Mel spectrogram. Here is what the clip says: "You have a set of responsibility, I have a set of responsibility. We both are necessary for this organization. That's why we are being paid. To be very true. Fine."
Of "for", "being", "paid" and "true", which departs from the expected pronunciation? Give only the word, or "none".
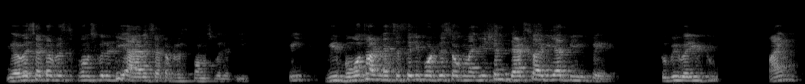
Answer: true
